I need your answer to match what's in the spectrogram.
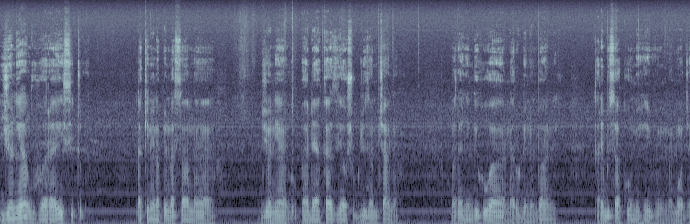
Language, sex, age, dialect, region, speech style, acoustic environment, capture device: Swahili, male, 25-34, Kenya - Mombasa, Kenya, happy; focused; relaxed; excited, silence; nature; appliances, desktop / Windows / Chrome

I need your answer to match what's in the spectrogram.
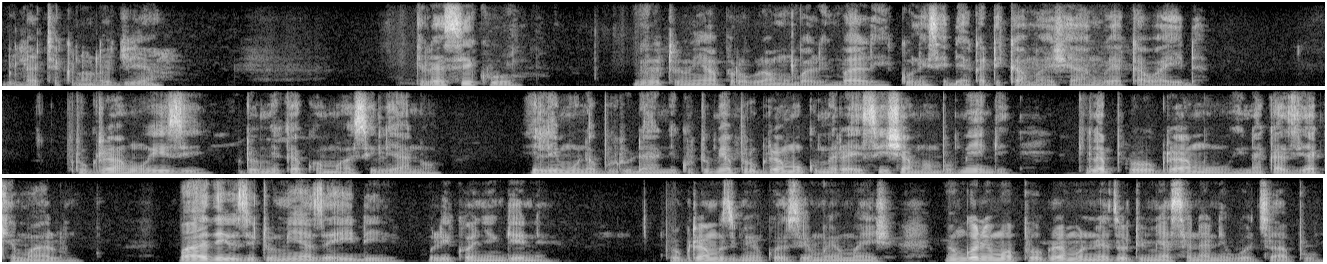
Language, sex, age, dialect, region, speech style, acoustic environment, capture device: Swahili, male, 25-34, Kenya - Mombasa, Kenya, focused, silence, mobile / Linux / Chrome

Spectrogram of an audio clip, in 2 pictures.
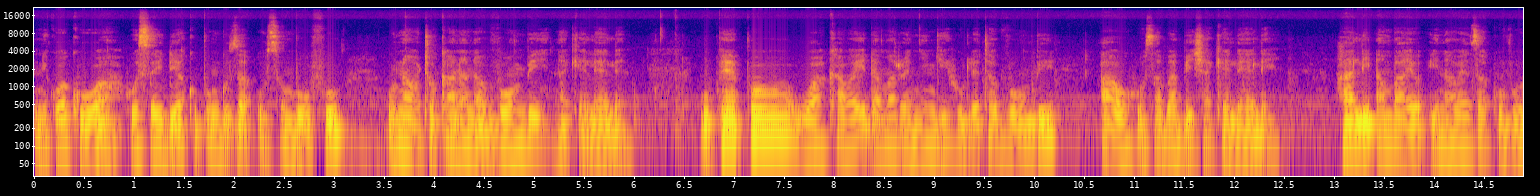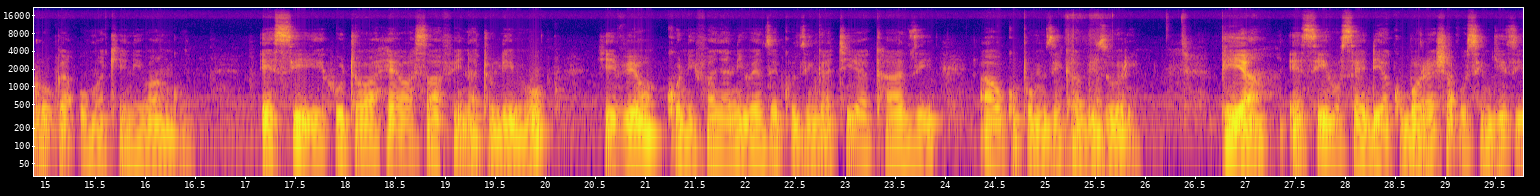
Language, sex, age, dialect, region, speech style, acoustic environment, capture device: Swahili, male, 18-24, Kenya - Mombasa, Kenya, relaxed, silence, mobile / Linux / Chrome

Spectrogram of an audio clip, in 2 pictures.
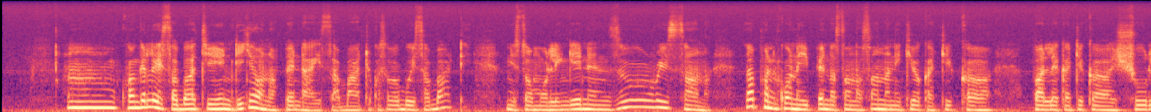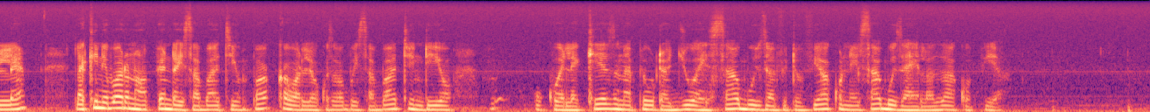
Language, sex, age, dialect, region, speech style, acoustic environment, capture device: Swahili, male, 25-34, Kenya - Mombasa, Kenya, relaxed, silence, desktop / Windows / Chrome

